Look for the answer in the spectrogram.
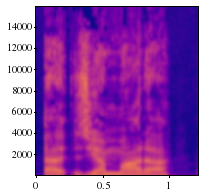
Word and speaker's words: Xiomara: With more than half the votes counted, Xiomara, X-I-O-M-A-R-A, hopefully I didn't butcher that, Xiomara Castro has led, of 20 percentage points over the ruling party candidate, Asfura.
